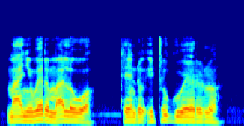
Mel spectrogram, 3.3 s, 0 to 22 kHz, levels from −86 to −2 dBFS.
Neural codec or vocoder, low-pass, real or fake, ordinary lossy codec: vocoder, 44.1 kHz, 128 mel bands, Pupu-Vocoder; 7.2 kHz; fake; none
